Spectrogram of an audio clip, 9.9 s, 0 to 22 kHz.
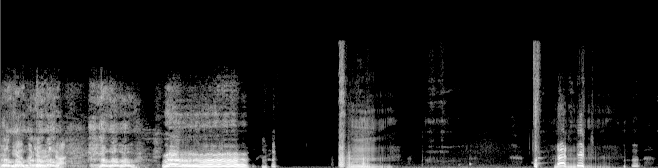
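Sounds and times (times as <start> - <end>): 
person imitating a dog barking: 0.0 - 3.8, 8.0 - 9.2
speech: 0.1 - 4.2, 5.2 - 5.8, 8.0 - 9.6.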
